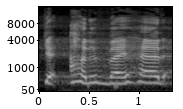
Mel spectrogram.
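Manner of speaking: normal talking voice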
